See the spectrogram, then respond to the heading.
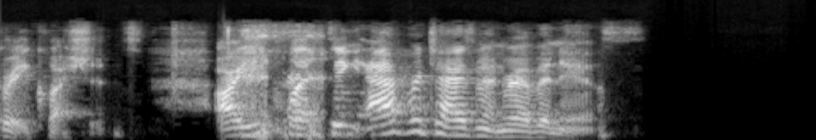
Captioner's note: laughter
